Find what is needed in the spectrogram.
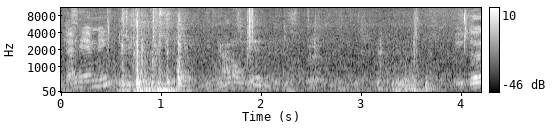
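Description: Indistinct voices of people talking, loudest about a second in, with a few short sharp knocks.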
